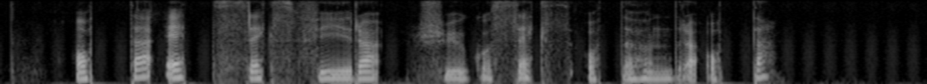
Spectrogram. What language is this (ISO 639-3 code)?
swe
